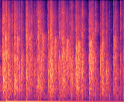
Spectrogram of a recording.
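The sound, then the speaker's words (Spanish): Applause at the close of an event with primary school students and teachers: dense clapping from many hands, steady and loud throughout, growing slightly more uneven toward the end. “Vamos cerrando ahí con un aplauso.”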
